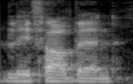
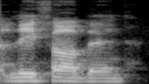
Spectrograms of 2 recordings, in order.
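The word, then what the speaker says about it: Li Fabin: leaf uh so it's a correction on your pronunciation oh instead of leaf leaf bin okay that's that's the type of correction that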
